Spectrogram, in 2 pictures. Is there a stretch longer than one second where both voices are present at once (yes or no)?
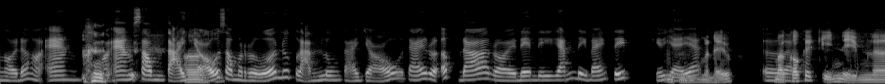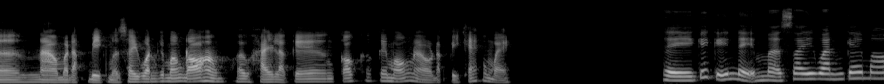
no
